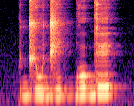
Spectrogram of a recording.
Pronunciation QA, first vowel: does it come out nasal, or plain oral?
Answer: oral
